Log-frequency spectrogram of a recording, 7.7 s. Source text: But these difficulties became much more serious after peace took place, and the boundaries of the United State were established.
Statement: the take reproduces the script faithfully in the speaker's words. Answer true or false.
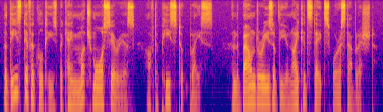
false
